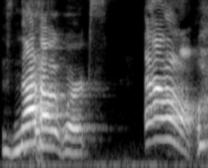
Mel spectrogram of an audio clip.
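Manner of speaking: loud, high exasperated cry; exasperated shout; worked-up outburst. Real, not acted. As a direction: yell it in disbelief. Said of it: "Okay, calm down".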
